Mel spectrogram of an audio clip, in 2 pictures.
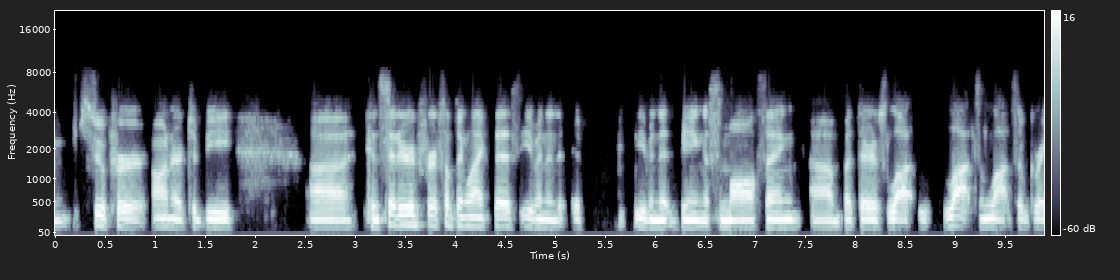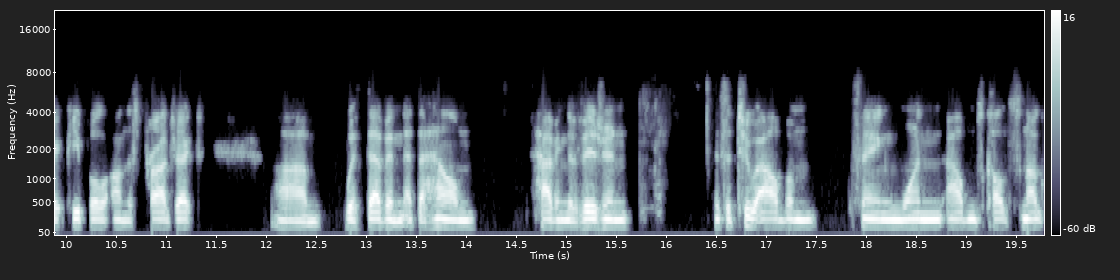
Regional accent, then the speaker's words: Chico, California, United States; moved away as an adult; also born or lived in Los Angeles / San Francisco; I ended up moving back to my hometown of Chico, hometown area, Chico, Corning, Redding, Red Bluff, Orland, Oroville, all Northern California. It's all my hometown, basically

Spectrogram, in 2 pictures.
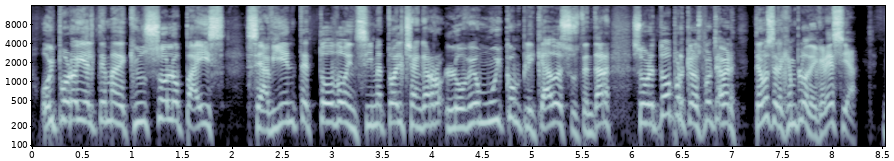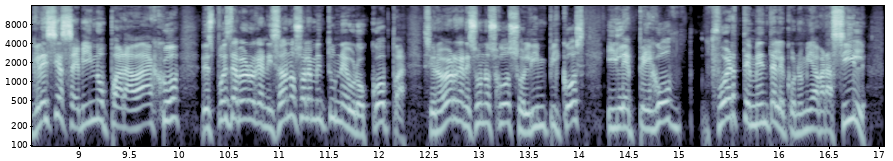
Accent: Mexico; como mexicanos

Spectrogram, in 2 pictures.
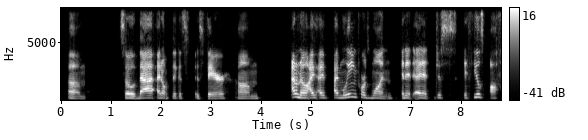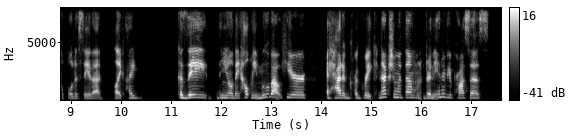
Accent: Southwest, United States; moved away as an adult; now in Minnesota, United States; I moved from the Southwest, lived in the Southwest my whole life, and I moved to the Midwest, uh, to Minnesota

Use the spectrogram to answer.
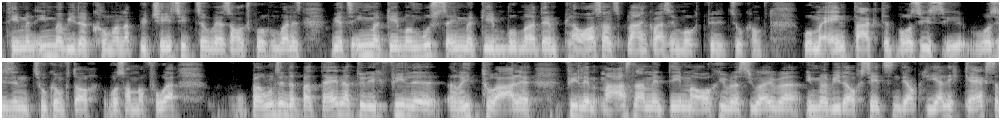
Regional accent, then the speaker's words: Lower Austria, Austria; bei uns ja. in Niederösterreich

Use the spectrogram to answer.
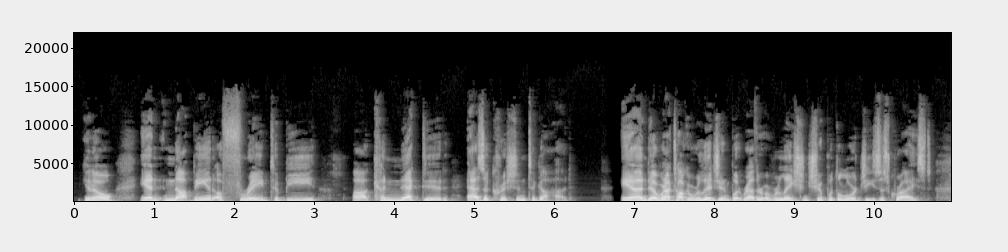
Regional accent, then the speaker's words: United States; I'm American.

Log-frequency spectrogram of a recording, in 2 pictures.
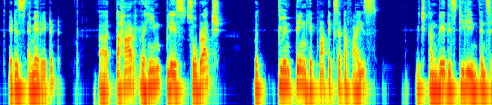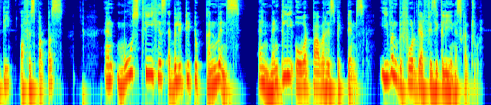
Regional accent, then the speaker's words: India; I grew up in India

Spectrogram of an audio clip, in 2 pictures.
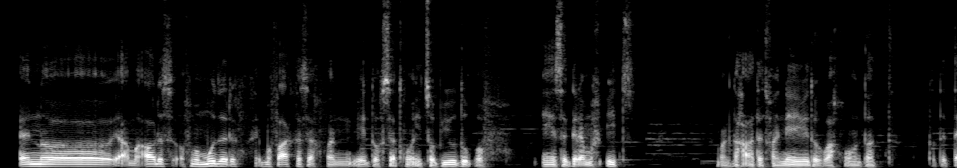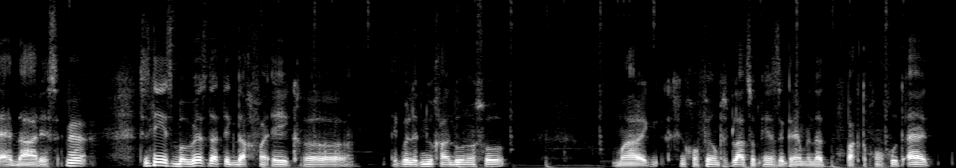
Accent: Haarlem, North Holland, Netherlands; also born or lived in Friesland; ja ik kom uit Haarlem. Of tenminste Haarlem-Noord. En ik ben daar niet geboren, ik ben geboren in Friesland.

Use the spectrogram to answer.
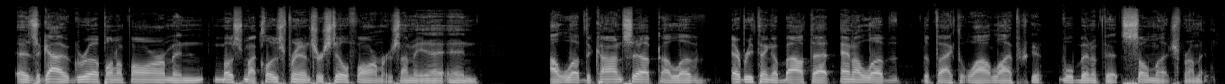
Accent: Jackson, Tennessee, United States; also born or lived in Parsons, Tennessee; I'm from Jackson, Tennessee. That, that's my hometown

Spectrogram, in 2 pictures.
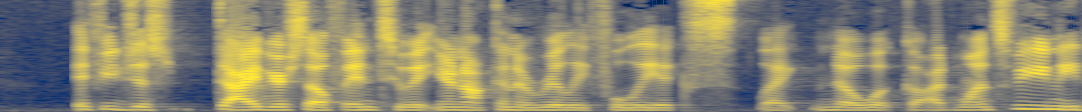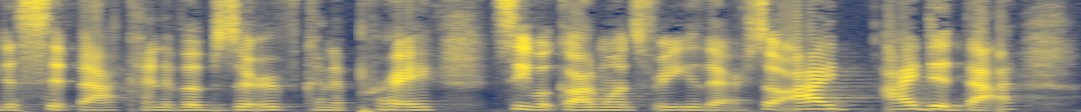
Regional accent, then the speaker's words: Washington, United States; moved away as an adult; now in Kentucky, United States; because I moved from Washington to Kentucky to go to school, you know, so, you know, being in a place away from home, you kind of have to make yourself home.

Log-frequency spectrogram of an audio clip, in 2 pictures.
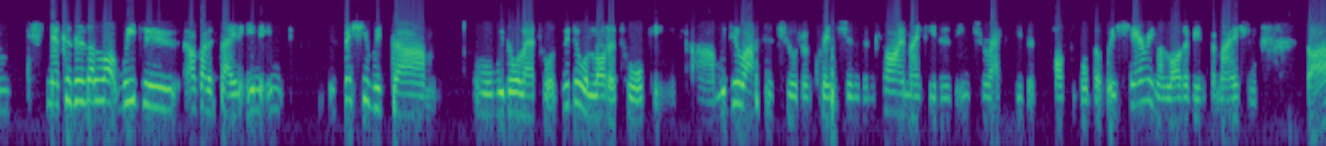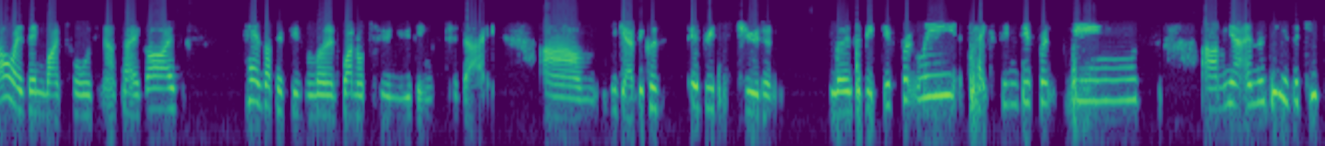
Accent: Australia; I was born here in Australia, but very connected to my Italian culture

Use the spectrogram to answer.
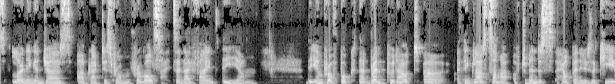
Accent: Berlin, Germany; I'm from Berlin, Germany

